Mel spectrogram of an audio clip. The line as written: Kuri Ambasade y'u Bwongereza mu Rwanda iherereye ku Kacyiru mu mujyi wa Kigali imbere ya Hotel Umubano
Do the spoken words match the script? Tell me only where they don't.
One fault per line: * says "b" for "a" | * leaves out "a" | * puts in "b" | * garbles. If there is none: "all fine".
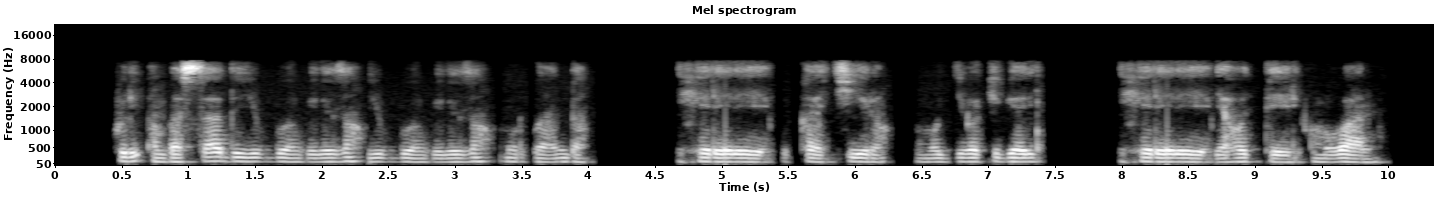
* puts in "y'u Bwongereza"
* says "iherereye" for "imbere"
